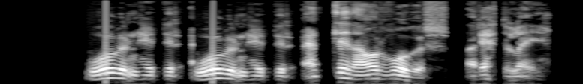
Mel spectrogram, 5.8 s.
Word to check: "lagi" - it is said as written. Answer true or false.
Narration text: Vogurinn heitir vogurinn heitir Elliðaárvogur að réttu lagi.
true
